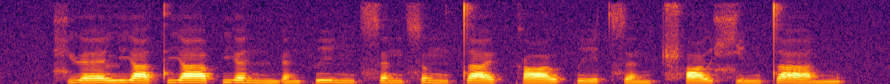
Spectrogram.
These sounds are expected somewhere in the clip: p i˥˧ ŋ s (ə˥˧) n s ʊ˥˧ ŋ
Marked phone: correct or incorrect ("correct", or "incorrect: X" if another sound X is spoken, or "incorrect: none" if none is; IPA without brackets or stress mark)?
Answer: correct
